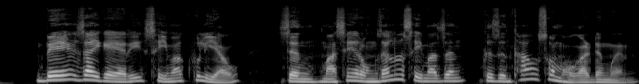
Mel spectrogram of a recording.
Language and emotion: Bodo, happy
